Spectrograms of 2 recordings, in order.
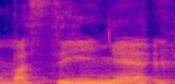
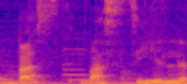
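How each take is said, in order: First: The name ends with an 'een-yeh' sound. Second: The name ends with a plain 'eel' sound.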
